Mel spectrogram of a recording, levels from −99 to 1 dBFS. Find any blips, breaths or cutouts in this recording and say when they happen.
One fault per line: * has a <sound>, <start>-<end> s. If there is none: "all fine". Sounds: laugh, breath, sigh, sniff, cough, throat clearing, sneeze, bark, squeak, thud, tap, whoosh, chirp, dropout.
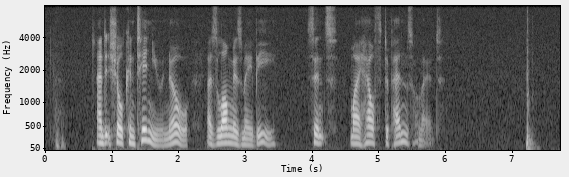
* has a breath, 0.1-0.3 s
* has a thud, 7.2-7.4 s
